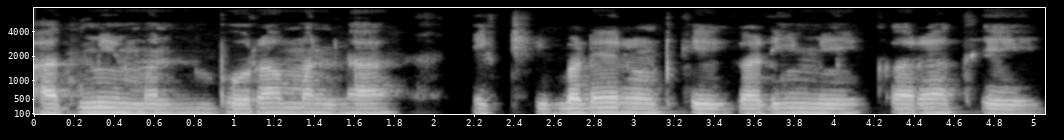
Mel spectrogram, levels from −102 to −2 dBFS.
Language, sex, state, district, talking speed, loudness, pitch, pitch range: Chhattisgarhi, male, Chhattisgarh, Jashpur, 165 wpm, -26 LUFS, 125 Hz, 120-130 Hz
